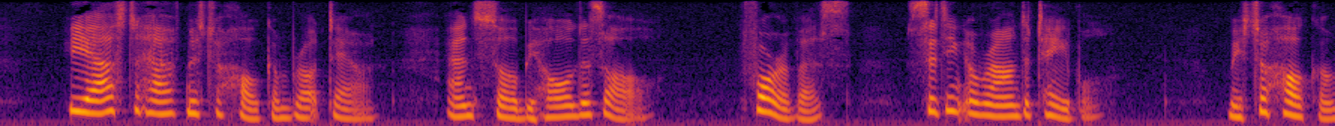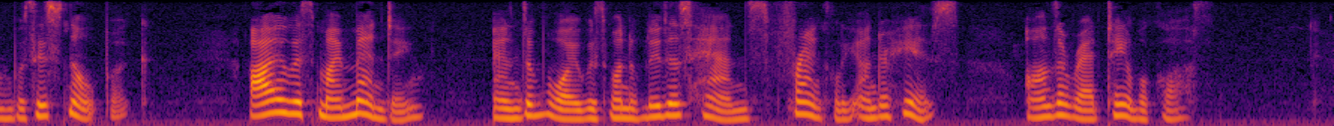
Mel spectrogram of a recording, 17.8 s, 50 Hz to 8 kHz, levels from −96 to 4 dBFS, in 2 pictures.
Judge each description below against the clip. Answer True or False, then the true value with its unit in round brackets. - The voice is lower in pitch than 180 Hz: False (205 Hz)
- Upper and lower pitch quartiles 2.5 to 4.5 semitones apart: False (5.5 semitones)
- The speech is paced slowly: False (155 wpm)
